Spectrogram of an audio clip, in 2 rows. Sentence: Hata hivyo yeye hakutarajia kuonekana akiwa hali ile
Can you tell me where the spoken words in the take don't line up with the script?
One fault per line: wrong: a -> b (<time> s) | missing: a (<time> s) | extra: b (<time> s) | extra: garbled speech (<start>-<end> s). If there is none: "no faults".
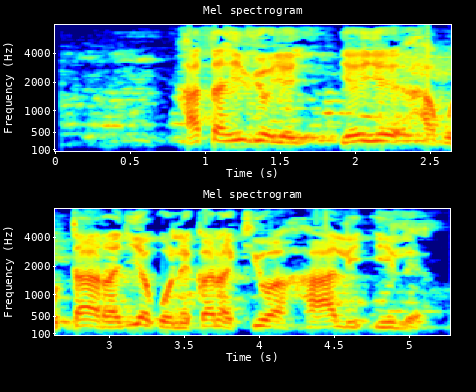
no faults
